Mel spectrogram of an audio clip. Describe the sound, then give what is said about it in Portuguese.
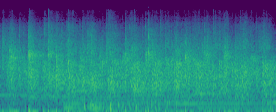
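A church audience applauds the Lord Jesus during a service, a steady, dense wash of many hands clapping that holds at an even loudness for about four seconds, with a faint low tonal hum underneath. “Aplauda o Senhor Jesus.”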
